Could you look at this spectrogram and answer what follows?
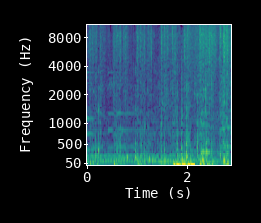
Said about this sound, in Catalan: aquell galop de cavalls no eren ni de l'exèrcit musulmà ni de l'exèrcit cristià. No eren cavalls, eren els llops.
